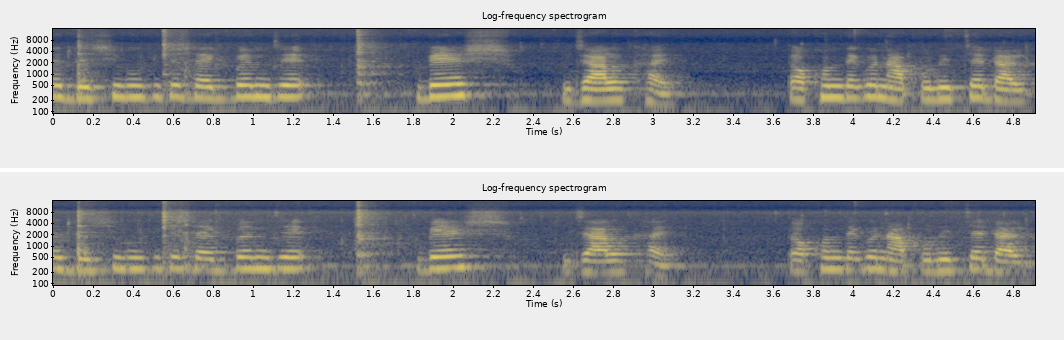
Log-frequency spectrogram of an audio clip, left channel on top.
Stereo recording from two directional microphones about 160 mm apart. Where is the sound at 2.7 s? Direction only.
45° left (ahead or behind).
